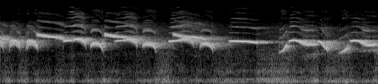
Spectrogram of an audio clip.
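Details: Energetic wambi bird song of rapid whistled chirps and swooping slurred notes in quick succession, bright and continuous with brief dips, some notes sliding down and others sweeping up.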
